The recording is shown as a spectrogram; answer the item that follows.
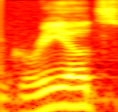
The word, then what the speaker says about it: Griot's: Oh, Griot's. The T is silent. The T is silent. Yeah, as in Target.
